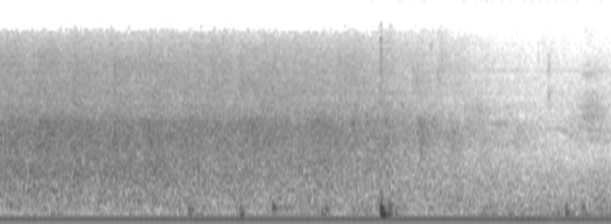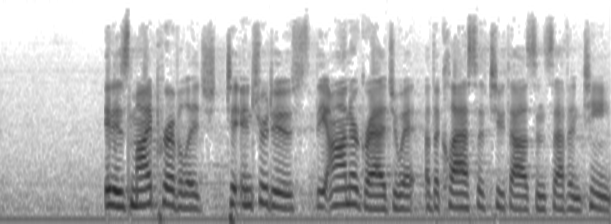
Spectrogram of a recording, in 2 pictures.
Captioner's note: applause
